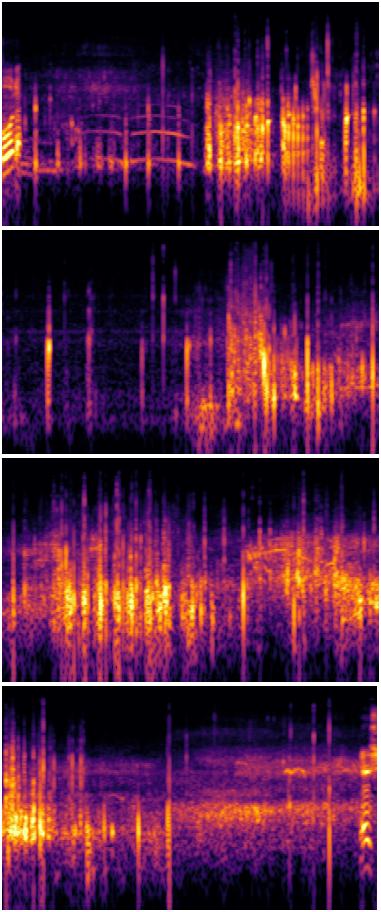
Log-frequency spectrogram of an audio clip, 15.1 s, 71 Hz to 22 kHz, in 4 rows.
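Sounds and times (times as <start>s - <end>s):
muffled underwater gurgling: 0.0s - 4.7s, 5.5s - 15.0s
water splashing and sloshing: 0.0s - 15.0s
clicks and knocks on microphone: 5.2s - 13.0s.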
